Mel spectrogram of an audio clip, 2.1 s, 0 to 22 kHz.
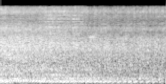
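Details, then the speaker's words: Scooter (R180) engine running with rough, pulsing low rumble, confirmed by stethoscope as a badly worn, crushed damper bearing inside; after replacing it the noise was gone. "tapos yung dumper bearing sa loob y yung nadetect kanina sa pag diagnose natin malala ang tama"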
